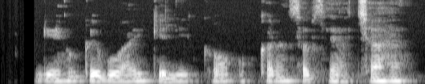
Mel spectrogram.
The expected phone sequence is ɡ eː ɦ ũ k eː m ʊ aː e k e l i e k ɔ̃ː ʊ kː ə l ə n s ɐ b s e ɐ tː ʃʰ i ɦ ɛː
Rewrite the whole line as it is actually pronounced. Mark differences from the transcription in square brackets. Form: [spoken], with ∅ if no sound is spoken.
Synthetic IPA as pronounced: ɡ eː ɦ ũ k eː [b] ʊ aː [i] k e l i e k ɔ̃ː ʊ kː ə [ɾ] ə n s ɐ b s e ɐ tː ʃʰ [a] ɦ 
